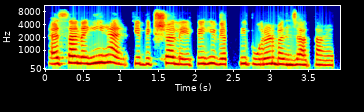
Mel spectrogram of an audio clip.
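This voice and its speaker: A woman's voice: high-pitched, unhurried, a bit bright, dry recording. A woman reading out a daily quote with formal devotional greetings.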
